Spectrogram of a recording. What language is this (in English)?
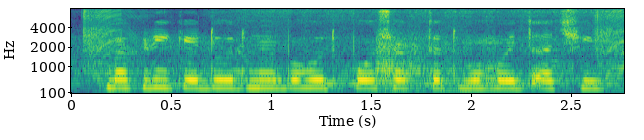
Maithili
